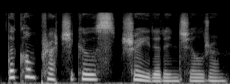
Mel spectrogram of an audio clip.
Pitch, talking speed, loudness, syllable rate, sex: 200 Hz, 130 wpm, -20 LUFS, 4.8 syllables/s, female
